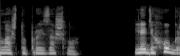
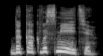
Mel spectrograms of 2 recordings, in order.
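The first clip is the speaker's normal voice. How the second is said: slow, louder indignant bark; 4 semitones higher, 5 dB louder, slower than usual. Acted. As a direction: bite out each word in outrage. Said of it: "рявкнула я". (гневно, рявкнув)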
